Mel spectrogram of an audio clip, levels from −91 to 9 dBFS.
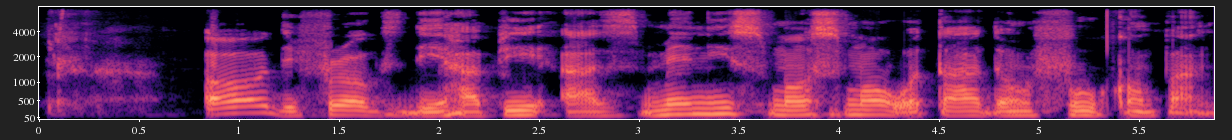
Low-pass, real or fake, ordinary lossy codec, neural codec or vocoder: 7.2 kHz; fake; none; vocoder, 44.1 kHz, 128 mel bands every 512 samples, BigVGAN v2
